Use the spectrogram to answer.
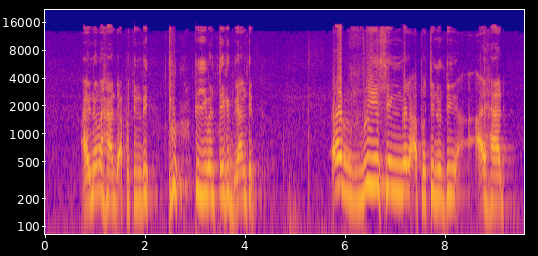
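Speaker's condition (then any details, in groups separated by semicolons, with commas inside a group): Cerebral palsy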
